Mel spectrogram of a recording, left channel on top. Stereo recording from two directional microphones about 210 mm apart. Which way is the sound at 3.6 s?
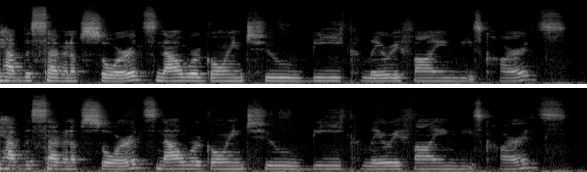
50° left (ahead or behind).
